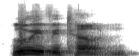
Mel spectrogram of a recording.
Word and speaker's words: Louis Vuitton: not Louis Vuitton it's Louis Vuitton Louis vuon Louis Vuitton Louis vuon so it's not Louis it's Louie Louis vuan Louis vuan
